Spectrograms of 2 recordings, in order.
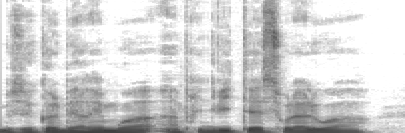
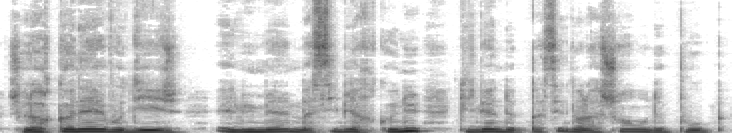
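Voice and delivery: higher, agitated insistence; emphatic insistence; 5 semitones higher, 4 dB louder than usual. Acted. Gourville insisting to doubting Fouquet, emphatic. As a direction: insist on it, pitch lifted and emphatic.

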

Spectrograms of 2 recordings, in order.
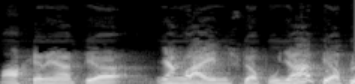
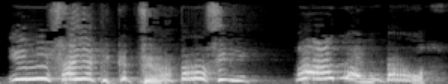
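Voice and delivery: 1 pestered exclaim. Retold or imitated. Preacher mimics being pestered.

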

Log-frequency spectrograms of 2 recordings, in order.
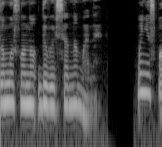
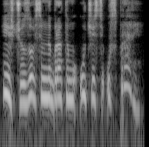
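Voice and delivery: higher, louder indignant protest; indignant outburst; 6 semitones higher, 6 dB louder than usual. A narrator's reading. Andrew protesting to Salman, indignant and louder. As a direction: demand to know why he is left out. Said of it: "спалахнув Ендрю".

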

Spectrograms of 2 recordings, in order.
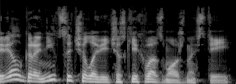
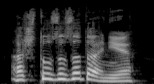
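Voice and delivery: cautious; 8 semitones higher than usual. A narrator's reading. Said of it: "осторожно спросила Аня".

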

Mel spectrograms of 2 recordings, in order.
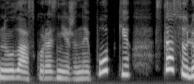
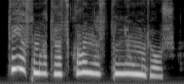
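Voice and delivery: sour; 8 semitones higher than usual. Acted. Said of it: "кисло отозвалась она".

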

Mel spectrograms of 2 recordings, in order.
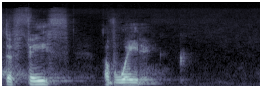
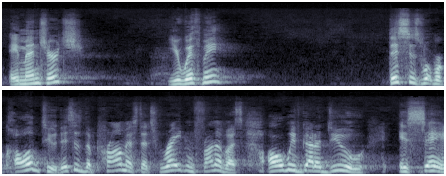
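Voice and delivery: higher and louder, rousing the congregation; full-force preaching; 5 semitones higher, 4 dB louder than usual. Acted. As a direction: build the sermon to a call-and-response peak.

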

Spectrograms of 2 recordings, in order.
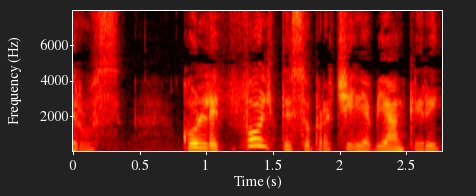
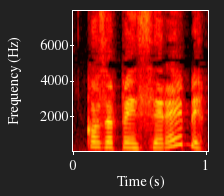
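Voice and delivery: higher, louder sly jab; sly taunting question; 7 semitones higher, 7 dB louder than usual. A narrator's reading. Trix slyly taunting her father at dinner, higher and louder. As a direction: needle him with mock innocence. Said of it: "continuò Trix".

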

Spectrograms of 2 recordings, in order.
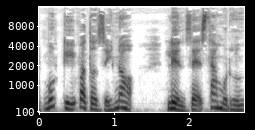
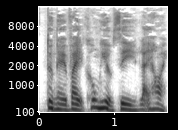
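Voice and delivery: usual speaking voice

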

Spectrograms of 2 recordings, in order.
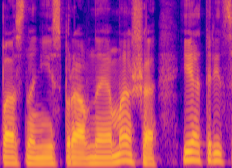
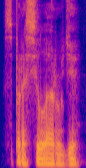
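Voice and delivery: plain reading voice

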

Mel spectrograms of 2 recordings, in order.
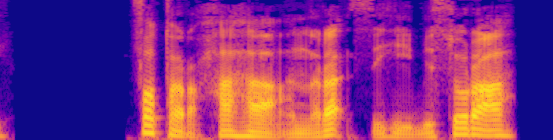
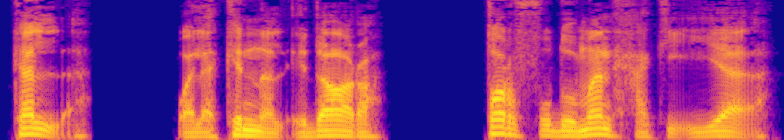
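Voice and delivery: usual speaking voice

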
